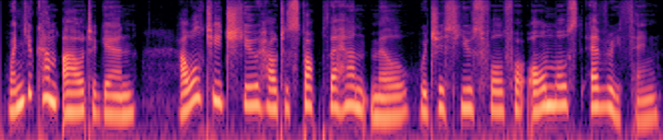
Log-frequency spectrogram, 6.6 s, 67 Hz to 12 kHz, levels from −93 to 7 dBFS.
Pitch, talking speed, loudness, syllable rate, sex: 215 Hz, 190 wpm, -15 LUFS, 4.7 syllables/s, female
